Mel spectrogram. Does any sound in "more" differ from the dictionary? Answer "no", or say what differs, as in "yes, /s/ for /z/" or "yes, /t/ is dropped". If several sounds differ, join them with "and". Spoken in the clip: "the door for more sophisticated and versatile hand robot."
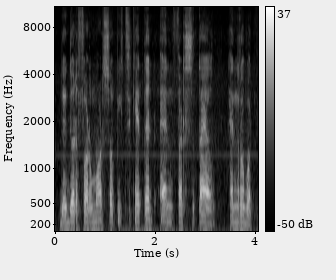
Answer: no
